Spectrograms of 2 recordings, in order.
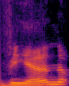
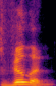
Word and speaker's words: Villain: 1 if it's pronounced VN or a 2 if it's pronounced villain. Give me a 1 VN if it's with the L's are silent. Give me a 2 if it's villain, please.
